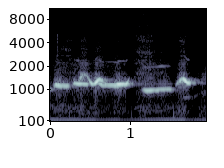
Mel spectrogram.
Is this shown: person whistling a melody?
yes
